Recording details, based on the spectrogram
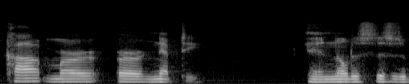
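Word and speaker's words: Khamerernebty: Her name looks difficult, but no, not if you break it into syllables. Ka-mer-er-nepti.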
